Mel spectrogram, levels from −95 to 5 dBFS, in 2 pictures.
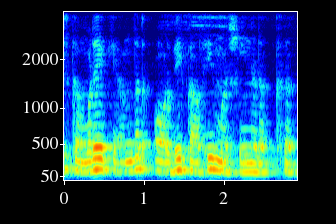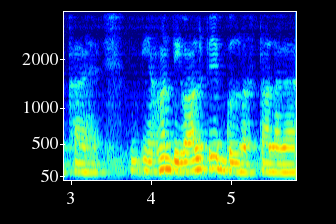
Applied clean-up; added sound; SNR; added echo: none; none; none; reverberation time 0.5 s.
